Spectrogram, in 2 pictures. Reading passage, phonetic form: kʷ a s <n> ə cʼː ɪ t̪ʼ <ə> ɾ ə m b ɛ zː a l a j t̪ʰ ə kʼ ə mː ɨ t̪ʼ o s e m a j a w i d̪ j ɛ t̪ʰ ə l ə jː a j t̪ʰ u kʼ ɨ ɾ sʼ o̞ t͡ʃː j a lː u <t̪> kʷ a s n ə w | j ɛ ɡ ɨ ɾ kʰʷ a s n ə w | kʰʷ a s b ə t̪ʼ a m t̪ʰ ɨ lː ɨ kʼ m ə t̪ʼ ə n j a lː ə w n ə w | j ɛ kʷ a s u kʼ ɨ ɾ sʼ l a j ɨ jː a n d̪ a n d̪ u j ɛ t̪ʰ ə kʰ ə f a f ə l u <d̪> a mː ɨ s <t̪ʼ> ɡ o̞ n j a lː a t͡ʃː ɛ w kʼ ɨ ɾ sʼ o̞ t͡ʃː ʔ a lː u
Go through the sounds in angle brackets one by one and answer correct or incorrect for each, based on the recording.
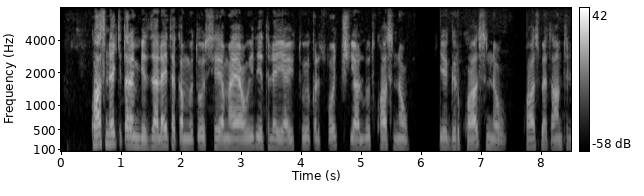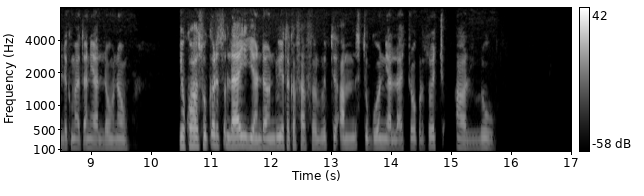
correct, correct, correct, incorrect, incorrect

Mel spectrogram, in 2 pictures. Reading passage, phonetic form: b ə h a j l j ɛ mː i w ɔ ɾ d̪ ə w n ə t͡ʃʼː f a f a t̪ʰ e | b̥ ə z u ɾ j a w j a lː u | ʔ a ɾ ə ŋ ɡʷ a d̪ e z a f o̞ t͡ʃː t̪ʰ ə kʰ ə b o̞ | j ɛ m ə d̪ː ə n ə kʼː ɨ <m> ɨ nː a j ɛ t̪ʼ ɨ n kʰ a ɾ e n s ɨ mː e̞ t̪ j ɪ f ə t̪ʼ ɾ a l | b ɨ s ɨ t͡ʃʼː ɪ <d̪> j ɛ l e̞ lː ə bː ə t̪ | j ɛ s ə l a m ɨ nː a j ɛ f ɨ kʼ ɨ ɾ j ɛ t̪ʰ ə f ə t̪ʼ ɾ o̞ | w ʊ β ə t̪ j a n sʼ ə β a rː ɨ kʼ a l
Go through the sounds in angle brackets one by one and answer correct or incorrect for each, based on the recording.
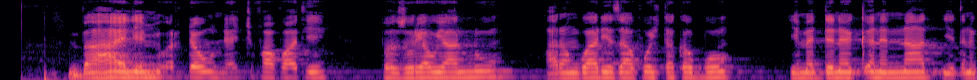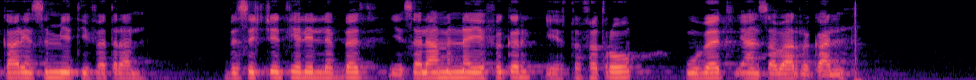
incorrect, incorrect

